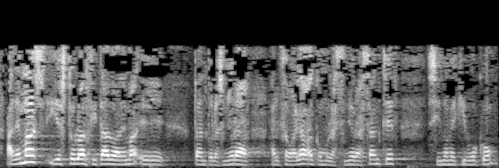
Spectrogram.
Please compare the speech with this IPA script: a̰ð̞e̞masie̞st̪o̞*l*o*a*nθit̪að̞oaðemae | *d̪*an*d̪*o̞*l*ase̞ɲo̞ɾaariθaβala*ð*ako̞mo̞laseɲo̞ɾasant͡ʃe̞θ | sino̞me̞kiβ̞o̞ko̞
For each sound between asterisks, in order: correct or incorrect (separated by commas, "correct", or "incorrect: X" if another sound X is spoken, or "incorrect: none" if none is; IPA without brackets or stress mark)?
correct, correct, incorrect: t̪, incorrect: t̪, correct, incorrect: ɣ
